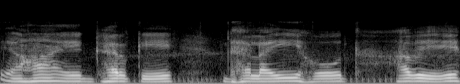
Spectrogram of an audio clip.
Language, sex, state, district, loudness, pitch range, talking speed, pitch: Chhattisgarhi, male, Chhattisgarh, Raigarh, -16 LUFS, 130-145 Hz, 90 wpm, 140 Hz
